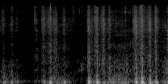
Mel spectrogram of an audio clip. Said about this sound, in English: Galloping at breakneck speed, it came as a sharp surprise when the horse whinnied a loud protest, digging his hooves into the damp soil and rearing.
